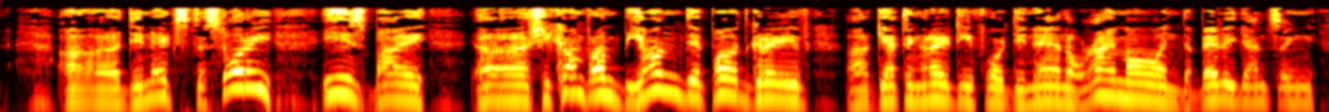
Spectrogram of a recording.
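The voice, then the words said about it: Creepy put-on accent. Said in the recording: “I need to use this creepy accent, more often”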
